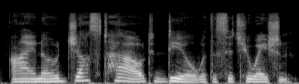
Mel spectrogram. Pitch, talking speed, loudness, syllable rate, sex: 130 Hz, 180 wpm, -15 LUFS, 3.9 syllables/s, male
